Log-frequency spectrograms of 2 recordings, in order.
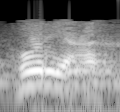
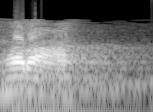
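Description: First: هرعة said with u then i, "huri'a"; valid passive form. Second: هرعة said with a-vowels, "hara'a"; rejected active form. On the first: Teacher giving another passive-only verb, passive pronunciation. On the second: Teacher saying this form doesn't exist, active pronunciation. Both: Shown as a demonstration. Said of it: "ما فيش هرعة".

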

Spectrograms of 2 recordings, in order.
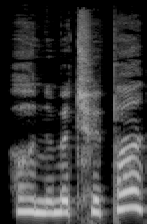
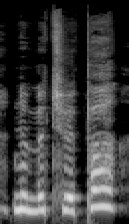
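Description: First: Begging for her life, pleading but held back; frightened plea. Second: Higher, much louder desperate plea, rising on pas; terrified scream. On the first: Wife begging her husband for mercy, a first frightened plea. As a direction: plead with him not to kill her. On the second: Wife begging her husband for mercy, a louder terrified cry. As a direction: scream for your life, begging. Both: A narrator's reading. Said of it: "criait la pauvre femme".

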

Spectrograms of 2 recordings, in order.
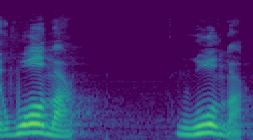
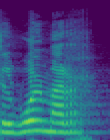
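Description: First: Imitating an American "Walmart"; careful English-style "Walmart", less forceful; American pronunciation. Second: Loud, Mexican-style "el Walmart"; "Walmart" with a hard Spanish gw and r; Spanish pronunciation. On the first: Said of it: "a lo mejor yo ni siquiera lo estoy pronunciando bien". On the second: Shown as a demonstration. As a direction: say "Walmart" as a Spanish word, "gualmar". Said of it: "así es como lo decimos en español".

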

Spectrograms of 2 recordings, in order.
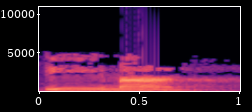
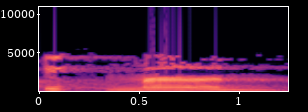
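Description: First: إيمان with a smooth long "ii"; hamza turned long. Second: إئمان with a glottal catch after short "i"; original two hamzas. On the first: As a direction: hold the first vowel of إيمان, no glottal catch. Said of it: "شو بيقولوا". (إيمان بمد الياء) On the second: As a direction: break إئمان sharply after its first syllable, then long "maan". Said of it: "وأصلها". (إئمان بهمزة ساكنة محققة) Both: Shown as a demonstration.

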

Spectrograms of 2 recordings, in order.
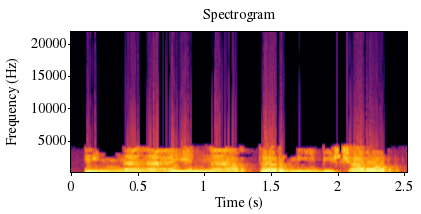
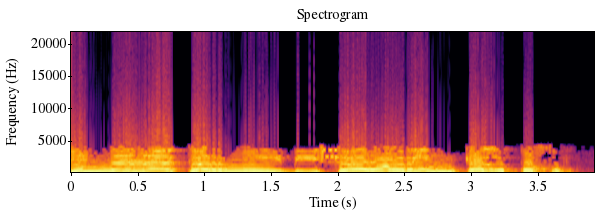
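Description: First: Said in the usual way. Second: Higher, slow chanted verse; ترتيل مرتفع وبطيء; Quran recitation. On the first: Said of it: "explains the recited verse". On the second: Shown as a demonstration. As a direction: intone the verse slowly and higher, then explain it.

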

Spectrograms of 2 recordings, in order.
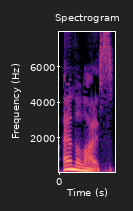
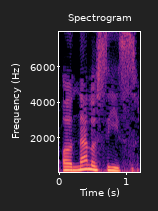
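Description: First: "analyze" with the weight on the first syllable, A-na-lyze; stress on first syllable. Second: "analysis" stressed on na, a-NA-ly-sis; stress on second syllable. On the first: Teacher models "analyze" stressed on the first syllable. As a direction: hit the opening syllable of "analyze" hard. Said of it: "analyze这个词的重音在第一个音节上". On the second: Teacher contrasts noun "analysis" stressed on na. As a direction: lean on the na of "analysis". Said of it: "这时候重音就在na-，analysis上面了". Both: Shown as a demonstration.

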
